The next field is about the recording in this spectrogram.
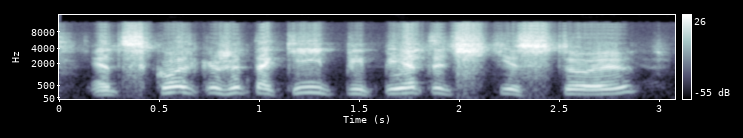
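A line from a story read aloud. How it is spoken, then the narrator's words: Cheerful question. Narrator (Russian): спросил весело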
